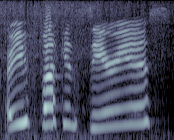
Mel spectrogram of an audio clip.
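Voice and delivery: loud, high, slow disbelieving shout; outraged yell. Real, not acted. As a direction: hammer every word in real outrage. Outraged after losing in game.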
